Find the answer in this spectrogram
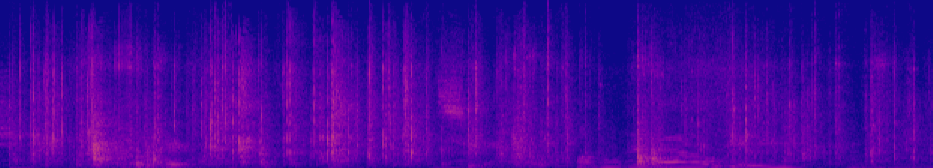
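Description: Plastic Lego minifigure blind-bag packets crinkling and rustling in an irregular crackle as they are handled and slid across a table.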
